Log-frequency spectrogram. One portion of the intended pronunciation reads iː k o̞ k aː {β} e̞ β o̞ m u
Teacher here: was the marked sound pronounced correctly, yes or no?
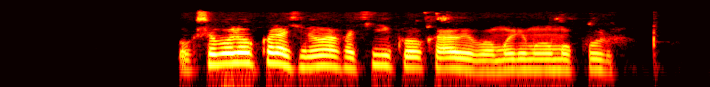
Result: no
